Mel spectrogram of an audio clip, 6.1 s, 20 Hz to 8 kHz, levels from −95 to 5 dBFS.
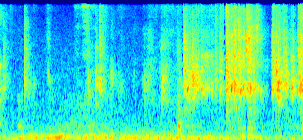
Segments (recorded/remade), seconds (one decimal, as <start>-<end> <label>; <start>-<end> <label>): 0.0-6.1 recorded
